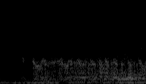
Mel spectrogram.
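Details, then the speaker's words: Adult's audible stomach rumbling (borborygmi), a normal bowel sound: a low, gurgling rumble that swells and continues for about a second. "can you hear my stomach rumbling? [laughter] I do apologize."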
